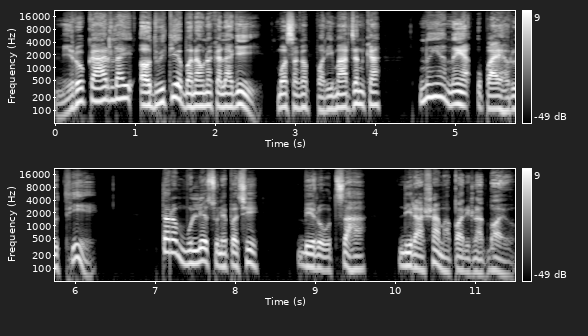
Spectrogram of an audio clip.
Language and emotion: Nepali, sad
